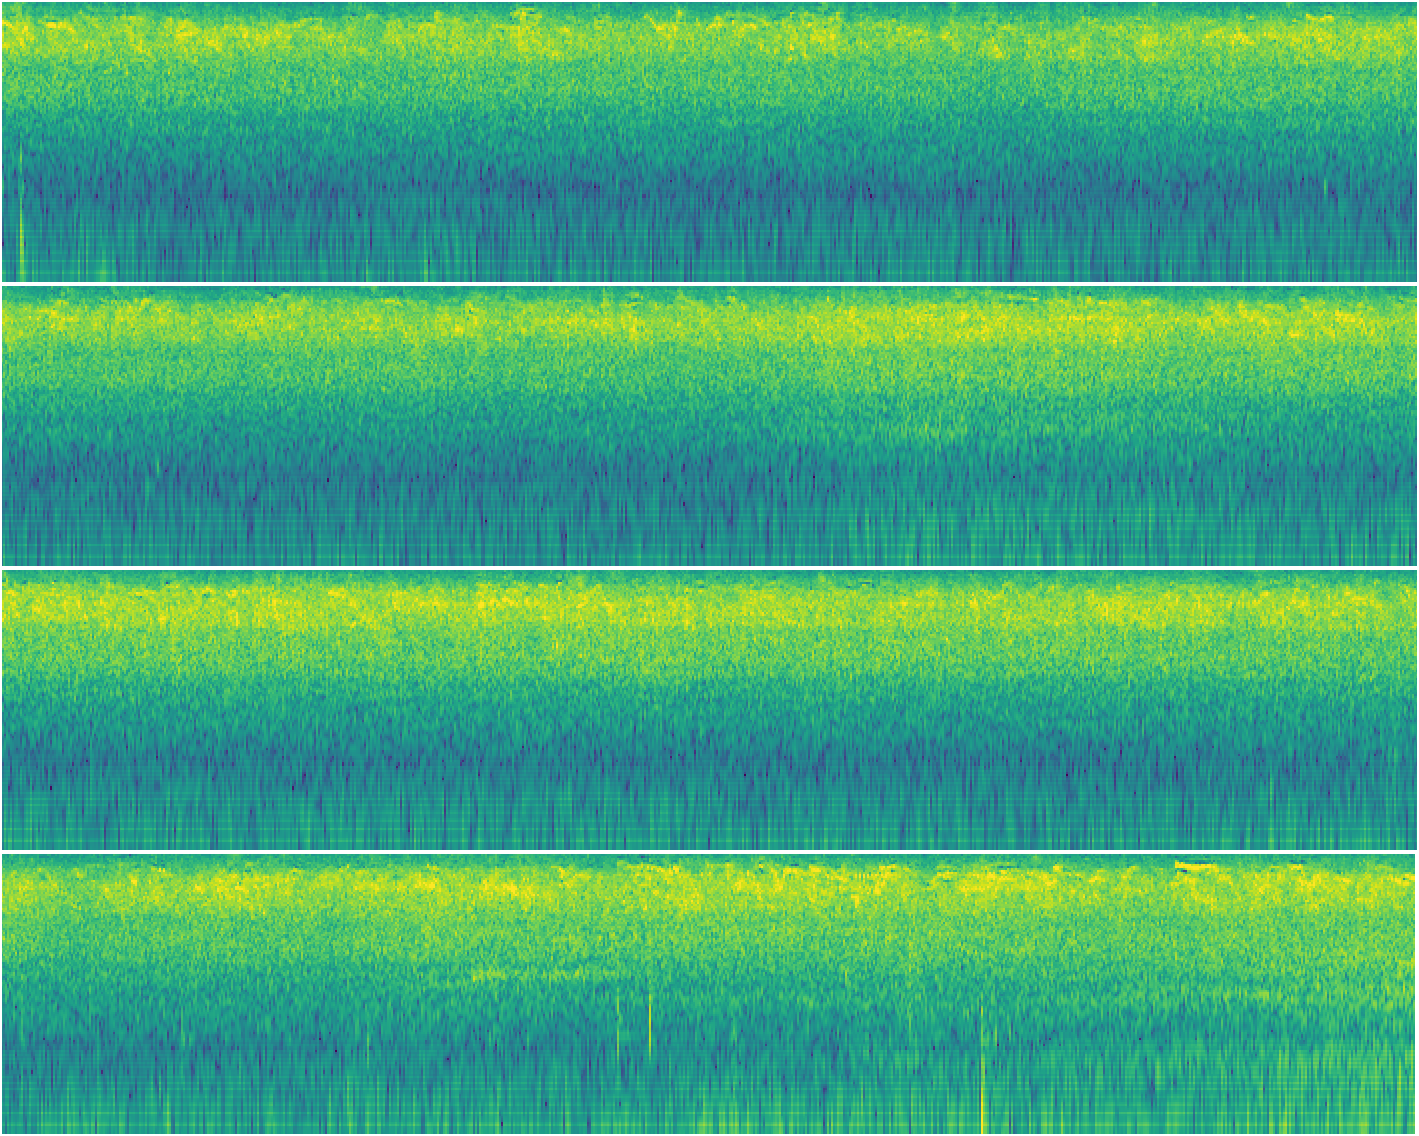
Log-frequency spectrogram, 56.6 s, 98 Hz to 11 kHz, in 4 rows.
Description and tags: birds in park
thousand of birds singing in a park, recorded with Zoom H4n
birds, bird, field-recording, birdsong, park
